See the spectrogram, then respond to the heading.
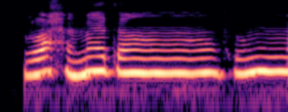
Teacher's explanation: اخفا اور غنہ دونوں کرنا، اس نون کو ناک میں چھپا کر ایک الف کے برابر پڑھنا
